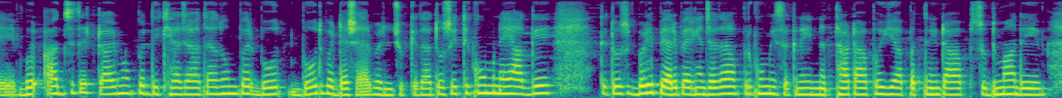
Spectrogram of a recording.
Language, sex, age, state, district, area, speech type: Dogri, female, 30-45, Jammu and Kashmir, Udhampur, rural, spontaneous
